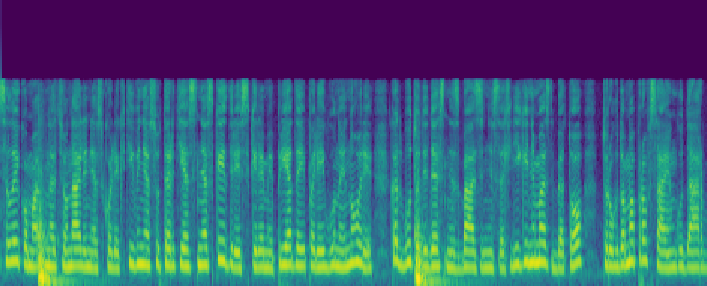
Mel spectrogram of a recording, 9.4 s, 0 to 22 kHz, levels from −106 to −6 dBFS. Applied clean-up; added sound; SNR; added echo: none; Knock; 7 dB; none.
